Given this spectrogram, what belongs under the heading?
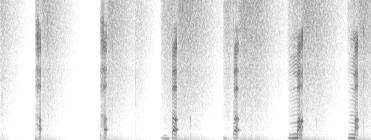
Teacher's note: খেয়াল করুন, আপনি যখন এই 3টি শব্দ উচ্চারণ করবেন তখন আপনার দুটো ঠোঁট একটি অপরটার সাথে মিলে বাতাসটাকে আটকে রাখবে এবং ঠিক পরের মুহূর্তেই সজোরে বাতাস বের করে এই শব্দগুলো উচ্চারণ করতে হয়। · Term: বাইলিবিয়াল সাউন্ড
